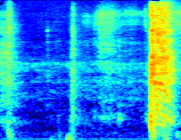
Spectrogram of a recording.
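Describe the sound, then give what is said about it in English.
A voice acts out a woman's ragged coughing and gasping for air: two short coughs, a faint wheezy breath, then one loud, harsh cough at the end. No words are spoken. “She's coughing, gasping for air.”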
